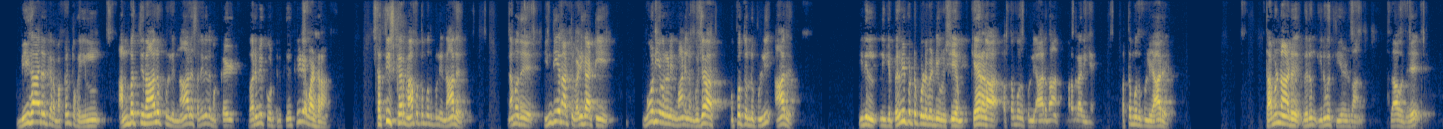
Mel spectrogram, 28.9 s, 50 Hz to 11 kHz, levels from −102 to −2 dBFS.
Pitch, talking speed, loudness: 195 Hz, 110 wpm, -20 LUFS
